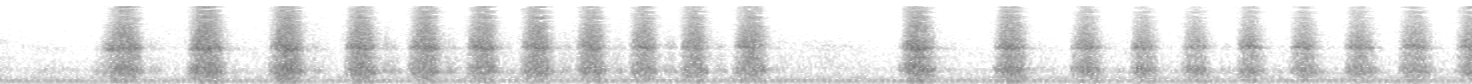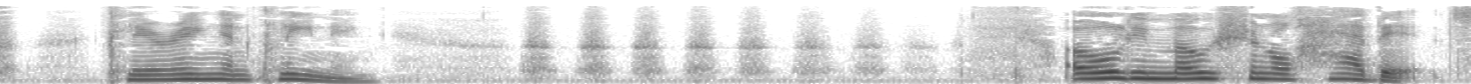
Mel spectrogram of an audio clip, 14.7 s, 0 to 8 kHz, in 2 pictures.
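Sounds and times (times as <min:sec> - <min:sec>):
forceful deliberate deep breathing: 0:00.5 - 0:07.9, 0:09.3 - 0:12.7
speech: 0:08.0 - 0:09.3, 0:12.7 - 0:14.7.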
